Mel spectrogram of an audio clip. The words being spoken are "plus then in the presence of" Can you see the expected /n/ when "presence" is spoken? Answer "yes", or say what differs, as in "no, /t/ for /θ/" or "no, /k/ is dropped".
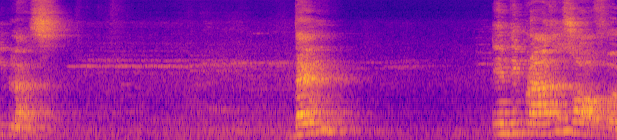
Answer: no, /l/ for /n/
